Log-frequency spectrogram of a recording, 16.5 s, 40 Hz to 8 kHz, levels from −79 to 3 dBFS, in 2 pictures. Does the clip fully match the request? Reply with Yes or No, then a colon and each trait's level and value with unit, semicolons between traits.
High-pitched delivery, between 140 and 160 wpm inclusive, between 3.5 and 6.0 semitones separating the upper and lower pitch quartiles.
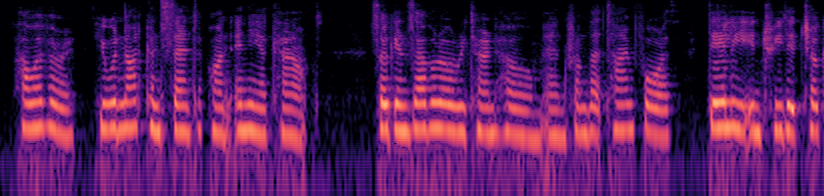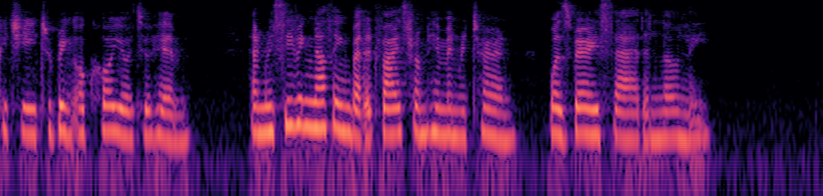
No: high, 220 Hz; average, 145 wpm; narrow, 2.5 semitones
